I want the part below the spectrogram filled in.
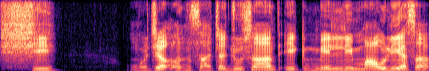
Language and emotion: Goan Konkani, disgusted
